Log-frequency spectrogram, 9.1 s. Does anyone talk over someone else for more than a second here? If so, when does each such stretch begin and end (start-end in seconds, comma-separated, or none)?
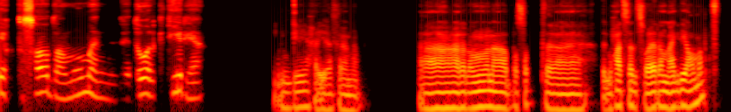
none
